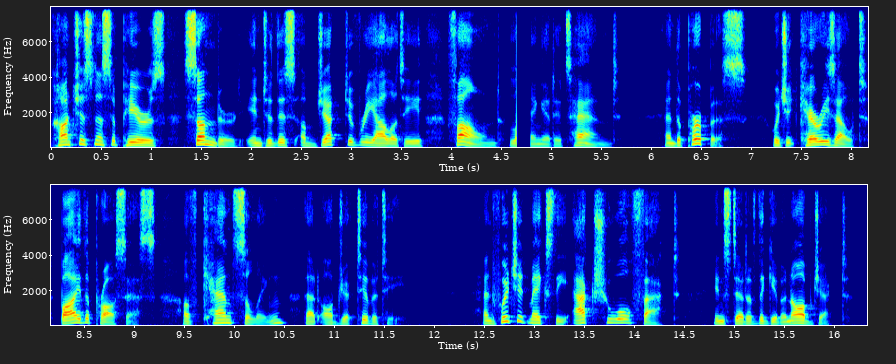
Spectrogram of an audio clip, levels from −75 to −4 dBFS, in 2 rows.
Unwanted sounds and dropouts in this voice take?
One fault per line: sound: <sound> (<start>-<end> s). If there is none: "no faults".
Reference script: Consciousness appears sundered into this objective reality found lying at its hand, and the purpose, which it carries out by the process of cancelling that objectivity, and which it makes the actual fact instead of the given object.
sound: dropout (4.6-4.8 s)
